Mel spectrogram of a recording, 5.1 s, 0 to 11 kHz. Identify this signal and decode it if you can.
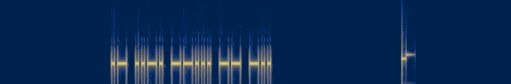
Morse code, heard as a keyed tone, about 40 wpm, 700 Hz. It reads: AF7MD
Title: NA SOTA Chaser Callsigns 40wpm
